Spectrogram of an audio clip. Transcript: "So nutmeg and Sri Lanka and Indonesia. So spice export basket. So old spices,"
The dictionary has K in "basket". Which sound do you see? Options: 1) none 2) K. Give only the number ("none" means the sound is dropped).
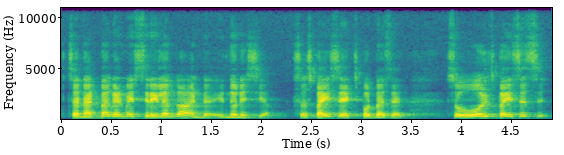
1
